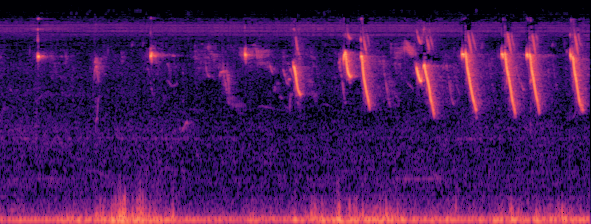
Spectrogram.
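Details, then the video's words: Several saffron finches making noise at a feeding spot: a few thin, faint high tweets build into loud, sharp descending chirps repeated about three per second, over low background rumble. "Canário da terra junto fazendo barulho na seva"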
